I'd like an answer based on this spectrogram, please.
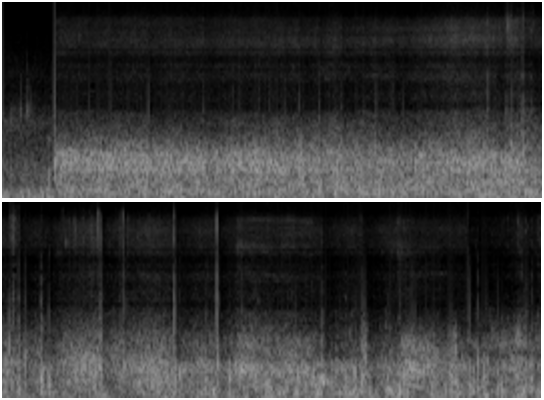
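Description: Breaking surf washing over a kayak: a loud, steady rush of whitewater and spray that starts suddenly about half a second in, with scattered sharp clicks.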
